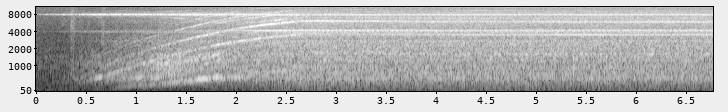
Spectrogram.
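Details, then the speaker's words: Allis-Chalmers 15 HP motor driving a Sturtevant #6 blower, started on a VFD after drying the wet windings to about 80 megohms at 1000 V: smooth whine ramps up then holds one steady even tone with no knocks or rubbing; healthy. "Sounds pretty healthy to me. Just gonna let it sit there and run a while and get a couple hours on it and then go from there."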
